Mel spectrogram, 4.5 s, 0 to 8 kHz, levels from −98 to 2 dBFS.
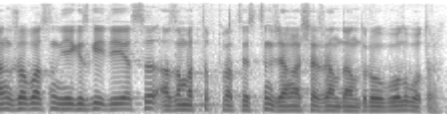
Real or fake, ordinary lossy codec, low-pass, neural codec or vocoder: real; none; 7.2 kHz; none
